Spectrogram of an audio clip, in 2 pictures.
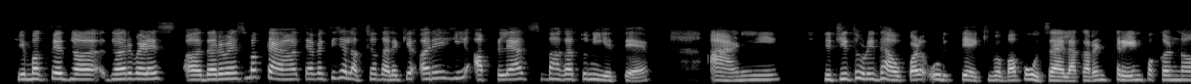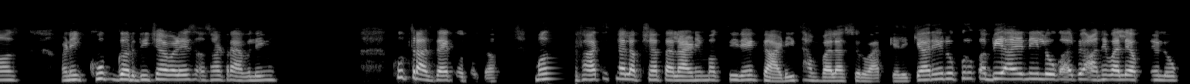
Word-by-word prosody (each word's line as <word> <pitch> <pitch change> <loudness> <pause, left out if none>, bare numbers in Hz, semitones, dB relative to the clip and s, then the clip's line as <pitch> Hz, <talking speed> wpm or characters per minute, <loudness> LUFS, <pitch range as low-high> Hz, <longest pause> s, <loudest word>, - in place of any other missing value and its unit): की 240 - -1
मग 250 +1 +2
ते 270 -1 +7
दर 235 -1 +2
दरवेळेस 255 +1 +2
अ, 220 0 +4
दरवेळेस 255 +3 +3
मग 335 0 0
त्या 240 -5 +3
त्या 255 - 0
व्यक्तीच्या 275 +5 -3
लक्षात 245 -1 -3
आलं 215 0 +2
की 270 - 0
अरे, 260 +3 +2
ही 290 +2 -7
आपल्याच 235 +3 0
भागातून 240 0 -2
येते 195 -7 -1
आहे 170 - -3 0.7
आणि 210 +4 -2 0.5
हिची 230 +3 +1
थोडी 255 -3 +1
धावपळ 210 0 +2
उडते 215 -2 -1
आहे 195 -3 +2
की 195 - -9
बाबा 190 -1 +1
पोहोचायला. 190 -6 +3
कारण 195 +4 -1
ट्रेन 210 -1 +4
पकडणं 210 -2 -1 0.5
आणि 210 +2 0
खूप 255 -2 -1
गर्दीच्या 225 +1 +2
वेळेस 220 0 +1
असा 210 0 -5
ट्रॅव्हलिंग 195 0 -3 1.2
खूप 325 -1 -4
त्रासदायक 205 -6 +3
होत 180 - -8
होतं. 150 -2 -11 0.4
मग 245 +2 +2 0.3
तेव्हा 220 +3 +1
तिच्या 255 -1 0
लक्षात 215 -2 0
आलं 195 -1 +3
आणि 190 0 +3
मग 200 0 -4
तिने 210 0 0
गाडी 170 -1 +1
थांबायला 170 -3 0
सुरुवात 160 -3 -4
केली 155 0 -5
की 210 - +1
"अरे, 230 +4 +2
रुक-रुक 265 +1 -5
अभी 260 +2 +3
आये 250 -1 +4
नहीं, 250 0 -1 0.2
अभी 225 +2 -1
आने 225 -2 0
वाले 220 0 +3
है 215 - +6
अपने 205 0 -7
लोग." 195 -1 -4
220 Hz, 165 wpm, -22 LUFS, 200-245 Hz, 1.2 s, ते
